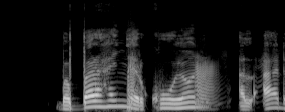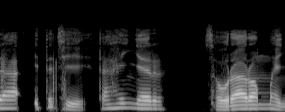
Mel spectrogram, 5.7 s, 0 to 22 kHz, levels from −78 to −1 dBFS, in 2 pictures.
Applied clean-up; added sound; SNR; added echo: neural mask model Resemble Enhance denoiser.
